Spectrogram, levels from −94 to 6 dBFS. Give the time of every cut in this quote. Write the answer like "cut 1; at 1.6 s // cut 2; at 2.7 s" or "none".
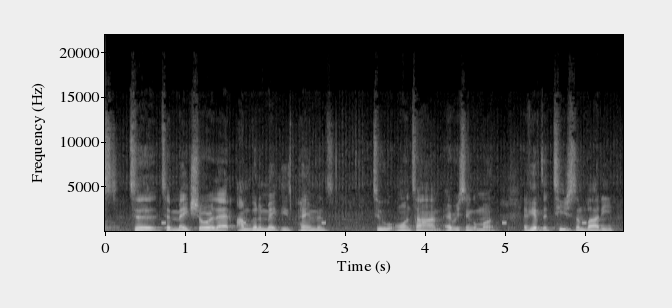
cut 1; at 5.0 s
